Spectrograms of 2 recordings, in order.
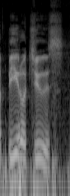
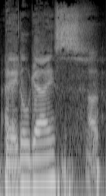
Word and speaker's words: Betelgeuse: That's me with the Beetlejuice. – Beetlejuice. – I believe it's pronounced Betelgeuse.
